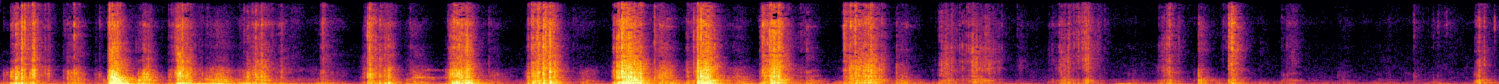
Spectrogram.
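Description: A knife sawing back and forth through the crisp crust of a freshly baked round loaf of bread, a rasping crunch on each stroke, about one and a half strokes a second, growing fainter in the second half as the blade reaches the soft crumb and the bottom.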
